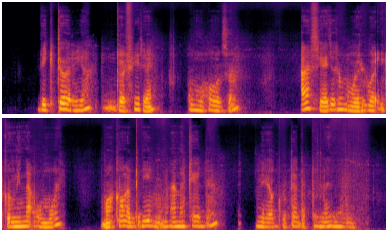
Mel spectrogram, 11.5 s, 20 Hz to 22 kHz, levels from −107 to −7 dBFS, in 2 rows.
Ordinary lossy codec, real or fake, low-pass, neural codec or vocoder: none; fake; none; codec, 44.1 kHz, 1.7 kbps, Pupu-Codec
